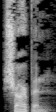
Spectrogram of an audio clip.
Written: sharpen

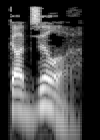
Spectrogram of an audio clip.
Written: Godzilla

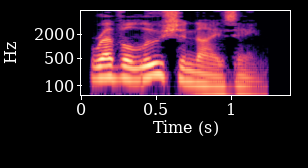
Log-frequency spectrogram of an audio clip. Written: revolutionizing

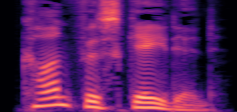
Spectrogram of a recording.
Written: confiscated

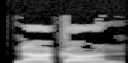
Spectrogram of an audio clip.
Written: knock-on

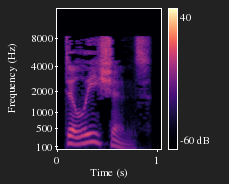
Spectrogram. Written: deletions

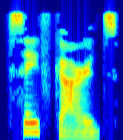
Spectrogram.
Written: safeguards

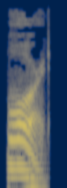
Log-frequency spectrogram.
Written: ward

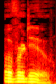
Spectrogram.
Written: overdue

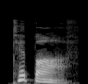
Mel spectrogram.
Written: tip-off

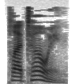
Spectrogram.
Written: plateauing

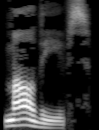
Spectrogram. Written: Maldives

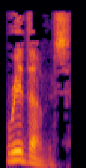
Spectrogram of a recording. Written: rhythms

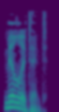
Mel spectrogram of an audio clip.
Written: militant

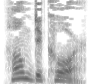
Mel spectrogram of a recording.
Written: home decor

